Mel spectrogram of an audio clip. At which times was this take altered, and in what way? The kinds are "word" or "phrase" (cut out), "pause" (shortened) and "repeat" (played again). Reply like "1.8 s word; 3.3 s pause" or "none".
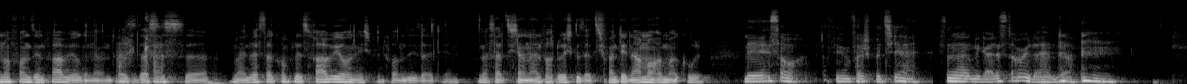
8.1 s pause; 9.3 s pause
